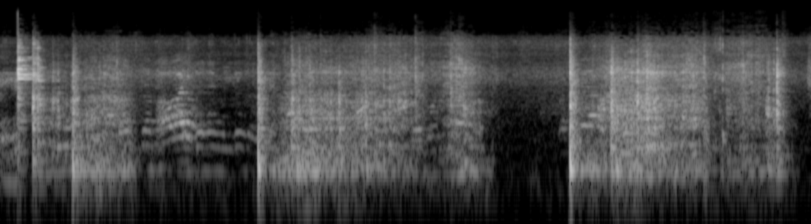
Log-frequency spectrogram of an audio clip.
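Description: A metal ladle stirs and scrapes inside a cooking pot.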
